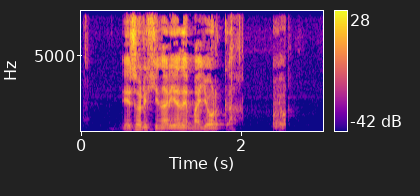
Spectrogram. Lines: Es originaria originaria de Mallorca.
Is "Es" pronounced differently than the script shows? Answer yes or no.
no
